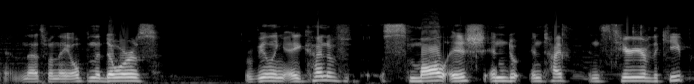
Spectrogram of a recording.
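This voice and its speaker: Male game master, higher-than-average voice, improvised and informal scene-setting over background music. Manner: casual, frequent "kind of" and "like". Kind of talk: improvised narration of a tabletop fantasy game.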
